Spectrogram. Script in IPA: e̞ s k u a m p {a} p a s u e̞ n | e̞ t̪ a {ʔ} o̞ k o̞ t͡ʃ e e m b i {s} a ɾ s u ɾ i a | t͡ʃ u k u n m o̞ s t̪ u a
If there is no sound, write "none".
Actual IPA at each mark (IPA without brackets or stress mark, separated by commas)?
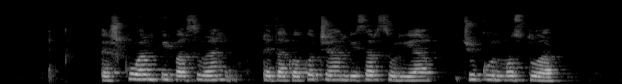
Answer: i, k, s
